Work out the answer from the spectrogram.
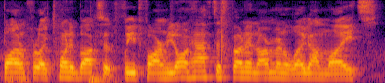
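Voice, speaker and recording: A man's voice: fairly high pitch, level tone, fast, slight background noise. A young man with a cold, sounding congested, casually explaining his boat project in a rambling vlog full of fillers. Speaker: vlogger.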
